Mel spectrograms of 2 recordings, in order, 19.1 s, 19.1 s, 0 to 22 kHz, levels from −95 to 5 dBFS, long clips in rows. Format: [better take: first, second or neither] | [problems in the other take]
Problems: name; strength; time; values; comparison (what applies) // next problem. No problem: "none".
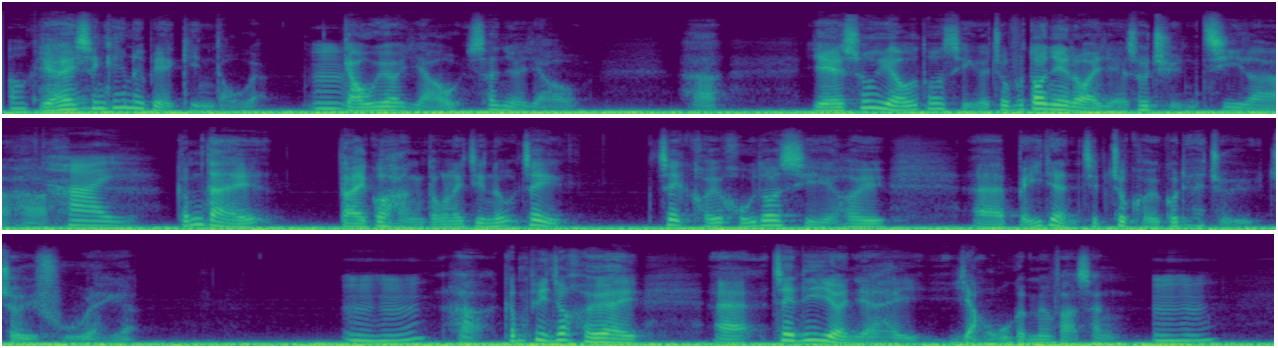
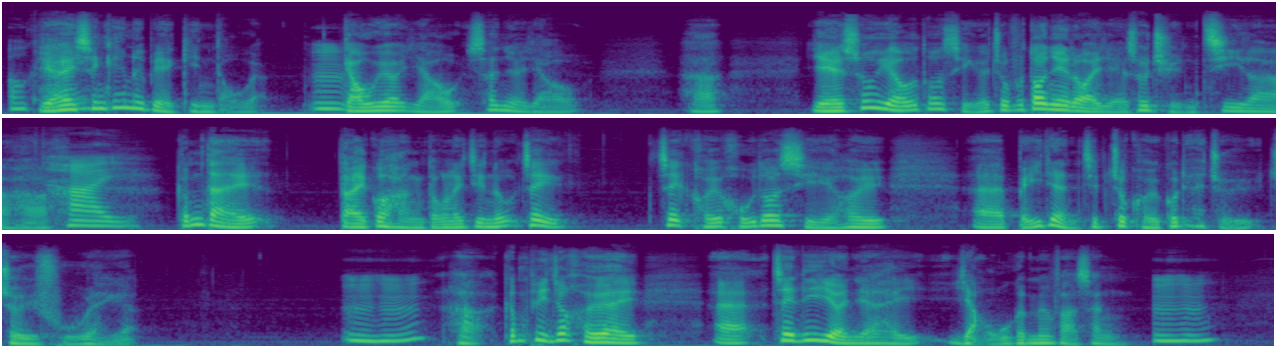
second | low rumble; noticeable; throughout; 15 dB below the speech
